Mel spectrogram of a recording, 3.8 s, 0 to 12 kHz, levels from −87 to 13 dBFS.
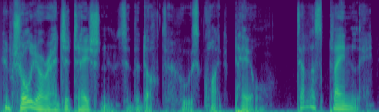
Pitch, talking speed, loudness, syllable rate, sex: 105 Hz, 205 wpm, -22 LUFS, 5.8 syllables/s, male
